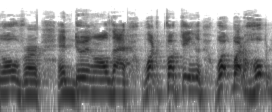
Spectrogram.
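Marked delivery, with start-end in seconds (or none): none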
